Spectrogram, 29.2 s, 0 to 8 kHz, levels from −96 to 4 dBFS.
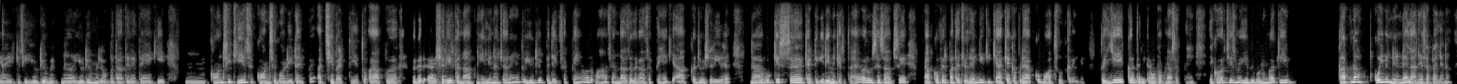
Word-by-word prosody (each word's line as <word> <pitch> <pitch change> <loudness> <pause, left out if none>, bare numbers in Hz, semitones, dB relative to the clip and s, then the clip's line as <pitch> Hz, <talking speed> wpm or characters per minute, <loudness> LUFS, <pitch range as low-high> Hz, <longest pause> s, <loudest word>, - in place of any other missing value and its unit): या 150 0 -5 0.2
किसी 155 0 -7
यूट्यूब 160 +5 0
अ, 150 - -4 0.5
यूट्यूब 140 +5 +1
में 160 -1 +1
लोग 145 -1 -5
बताते 135 +2 -5
रहते 145 -1 -7
हैं 145 +1 -5
कि 150 0 -3 0.4
उम, 150 0 -6
कौन 170 +4 0
सी 205 - +2
चीज़ 195 +3 +3 0.2
कौन 150 +1 0
से 180 - 0
बॉडी 140 +2 -2
टाइप 135 -2 -4
पे 255 - -1 0.2
अच्छी 150 +1 -1
बैठती 125 -1 -7
है। 130 - -9
तो 160 - -3
आप 145 +1 -2
अगर 155 +2 -3 0.2
अ, 145 - 0
शरीर 160 +5 +4
का 175 - +3
नाप 155 0 -1
नहीं 155 0 -1
लेना 165 0 +2
चाह 165 -1 -1
रहे 170 +3 -1
हैं 210 +1 0
तो 215 0 -2
यूट्यूब 175 +2 +1
पे 175 - 0
देख 150 +1 -7
सकते 160 +1 -8
हैं 175 +6 0
और 200 0 -1
वहाँ 155 +7 -3
से 180 - -1
अंदाज़ा 155 +1 0
लगा 150 0 -4
सकते 155 -1 -6
हैं 180 +5 -1
कि - - 0 0.2
आपका 155 +4 -5
जो 165 - 0
शरीर 145 +1 -2
है - - +1 0.5
अ, 175 0 +1
वो 185 +2 +2
किस 215 +1 +2 0.4
कैटेगरी 150 +3 +2
में 155 -2 +5
गिरता 130 0 -8
है 205 +6 -2
और 185 -2 +4
उस 185 0 +3
हिसाब 165 -2 +1
से 200 +1 +2 0.4
आपको 155 +5 +1
फिर 190 -1 +3
पता 165 +2 +2
चल 170 - +2
जाएँगे 165 +4 +3
कि - - 0
क्या-क्या 165 0 +2
कपड़े 160 0 0
आपको 145 +7 -1
बहुत 135 +1 -3
सूट 130 0 -9
करेंगे, 130 +7 -10 0.4
तो 165 - +2
ये 185 +6 +5
एक 205 0 +2 0.2
तरीक़ा 155 +1 +1
आप 155 -1 -1
अपना 135 -1 -1
सकते 135 -1 -12
हैं। 135 +2 -11 0.3
एक 155 - -3
और 180 +3 +1
चीज़ 195 -2 +2
मैं 190 - +1
ये 165 -2 +4
भी 175 - +3
बोलूँगा 170 +2 +3
कि 190 0 +3 1.1
आप 185 +1 +6
ना 225 +2 +7 0.3
कोई 200 +2 +9
भी 235 - +7
निर्णय 170 +1 +5
लाने 155 -4 +2
से 140 -3 -3
पहले 125 -2 -6
ना, 175 +8 -7
160 Hz, 210 wpm, -26 LUFS, 145-180 Hz, 1.1 s, कोई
